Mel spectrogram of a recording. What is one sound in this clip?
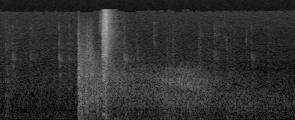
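A rifle shot cracks and echoes.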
